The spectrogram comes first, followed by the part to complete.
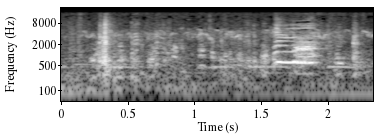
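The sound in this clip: Chickens clucking in a henhouse in an organic garden beside a company's buildings: a few short, throaty clucks and squawks scattered over soft background noise, one call longer and louder near the end.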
